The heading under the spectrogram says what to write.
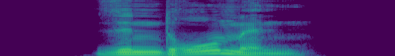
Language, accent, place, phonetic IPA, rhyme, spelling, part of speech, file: German, Germany, Berlin, [zʏnˈdʁoːmən], -oːmən, Syndromen, noun, De-Syndromen.ogg
- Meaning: dative plural of Syndrom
